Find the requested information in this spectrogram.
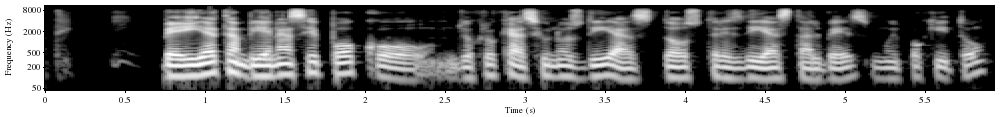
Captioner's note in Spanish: resoplido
